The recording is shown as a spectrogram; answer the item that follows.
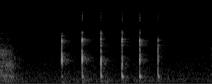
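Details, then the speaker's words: Adult imitation of six quick mouth clicks, the sound a breastfeeding baby makes when swallowing air with a shallow latch (mouth corners and chin visible). "이런 소리 으 이런 솔잎 이런 소리가 들린다 그러면 그것은 제 4 애기가 붕괴될 정말 많이 먹고 있는 거죠"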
